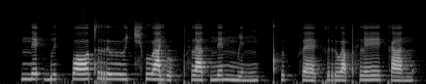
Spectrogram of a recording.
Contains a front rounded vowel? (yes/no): no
